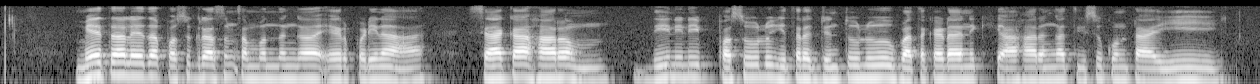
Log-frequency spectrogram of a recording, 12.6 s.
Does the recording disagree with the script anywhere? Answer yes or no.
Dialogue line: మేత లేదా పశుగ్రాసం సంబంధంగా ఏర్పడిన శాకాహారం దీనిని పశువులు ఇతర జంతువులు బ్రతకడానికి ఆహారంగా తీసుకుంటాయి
no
